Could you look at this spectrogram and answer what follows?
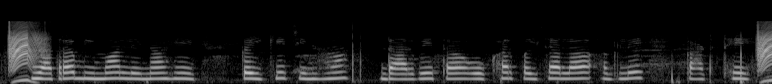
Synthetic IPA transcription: jaːt̪ɾabiːmaleːnaɦɛ | kəiket͡ʃɪnɦãɖaːɾbet̪ʰaoːkʰəɾpəɪsalaəɡlekaːʈʰt̪ʰeː

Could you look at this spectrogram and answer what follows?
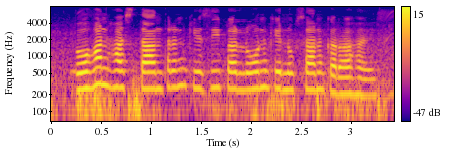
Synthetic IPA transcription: t̪oːɦənɦəst̪aːnt̪ɾənkisipəɾloːnkenʊksaːnkəɾaɦəj

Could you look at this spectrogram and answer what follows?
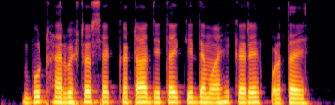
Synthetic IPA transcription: buʈhaɾbesʈəɾsekːəʈad͡ʒit̪əjkid̪əmaɦikəɾepə̰ɽt̪əj

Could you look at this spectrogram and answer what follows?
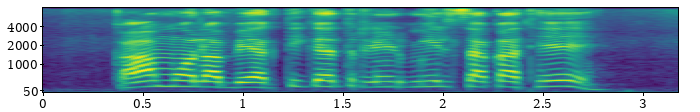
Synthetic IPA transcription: kaːmoːlabjəkt̪ikət̪ɾĩɳɖmilsəkat̪ʰɦe

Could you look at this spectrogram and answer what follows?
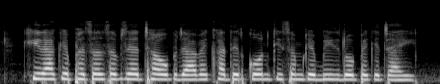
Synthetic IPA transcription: kʰiɾakepʰɐsəlsəbseɐtːʃʰaʊpd͡ʒaːʋekʰaːt̪̬ɪɾkoːnkɪsəmkebiːd͡ʒɾoːpeket͡ʃaːɦi

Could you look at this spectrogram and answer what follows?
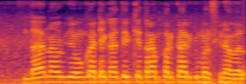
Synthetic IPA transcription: d̪anaɾuɡeũkaʈekʰat̪̬iːɾket̪əɾampɾəkaɾkimənsinaʋela

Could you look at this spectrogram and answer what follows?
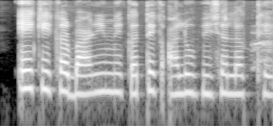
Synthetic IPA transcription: eːkeːkəɾbaːɽimẽkɐt̪ɪkaːlubʱid͡ʒələɡ̚t̪ʰeː

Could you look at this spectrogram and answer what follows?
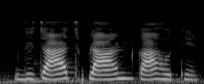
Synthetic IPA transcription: d̪ɪt͡ʃaːɾd͡ʒplaːnkaɦoːt̪eɛ̃

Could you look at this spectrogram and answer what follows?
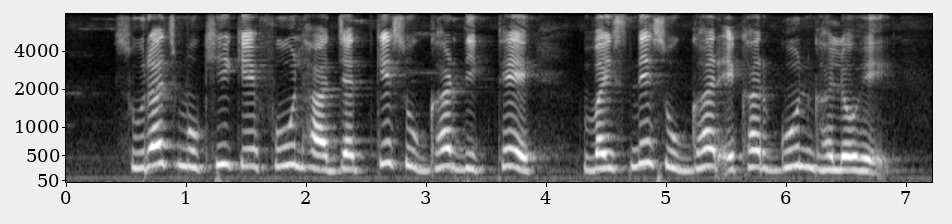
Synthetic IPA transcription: suːɾəd͡ʒmʊkʰikefʰuːlɦaːd͡ʒət̪̚kesuɡʱːəɾd̪ɪk̚t̪ʰe | ʋəɪsnesuɡʱəɾeːkʰəɾɡunɡʱəloɦeː

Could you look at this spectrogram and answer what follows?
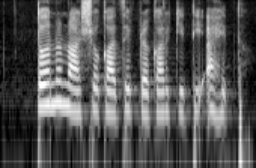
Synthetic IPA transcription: t̪ənnaɕəkat͡sepɾəkaɾkit̪iːʔaɦet̪

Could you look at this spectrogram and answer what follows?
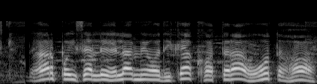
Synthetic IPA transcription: d̪ʱaɾpəɪsaleɦlamẽəd̪ʱɪkakʰət̪ɾaɦoːt̪ɦɛ

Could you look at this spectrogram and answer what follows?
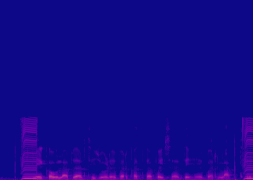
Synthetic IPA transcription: eːkəʊlaːbd̪aːɾt̪ʰid͡ʒoːɽebɐɾkət̪kapɐɪsad̪eːɦebɐɾla̰ːkt̪ʰe

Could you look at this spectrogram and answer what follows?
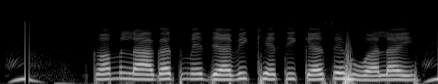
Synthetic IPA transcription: kəmlaːɡət̪mẽd͡ʒɛːʋikʰeːt̪ikɛːseɦʊʋalaːiː

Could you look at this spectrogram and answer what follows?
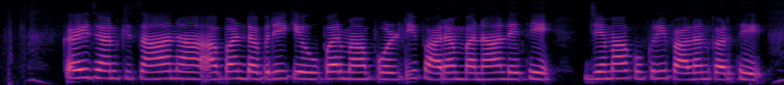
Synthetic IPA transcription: kəid͡ʒənkɪsaːnɦãəpəɳɖəbɾikeuːpəɾmãpoːlʈipʰaːɾəmbənalet̪ʰe | d͡ʒeːmãkʊkɾipaːlənkəɾt̪ʰe

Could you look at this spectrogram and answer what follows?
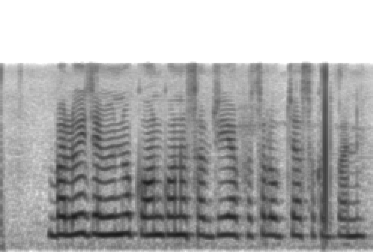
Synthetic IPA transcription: bɐluid͡ʒɐmiːnmẽkɔːnkɔːnosɐb̚d͡ʒijapʰɐsəlʊp̚d͡ʒaːsəkət̪̚baːni

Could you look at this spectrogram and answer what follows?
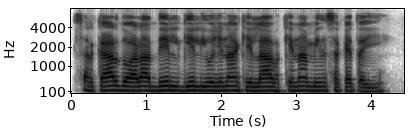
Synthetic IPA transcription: səɾkaːɾd̪ʊaːɾad̪eːlɡeːljoːd͡ʒnakelaːbʱkenamɪlsəkɛt̪əi

